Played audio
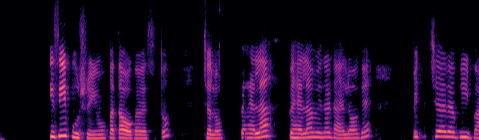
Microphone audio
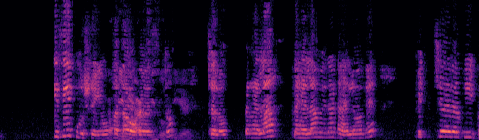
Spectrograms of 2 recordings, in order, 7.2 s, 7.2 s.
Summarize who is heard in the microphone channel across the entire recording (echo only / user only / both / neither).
both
